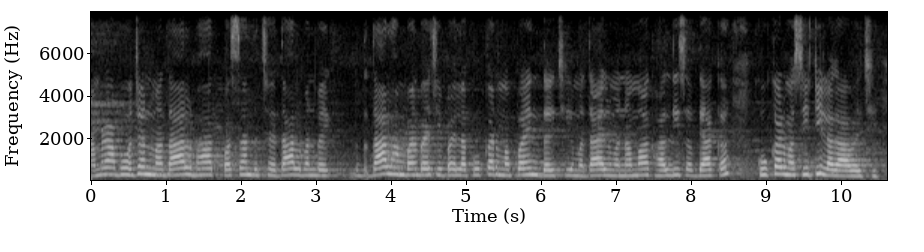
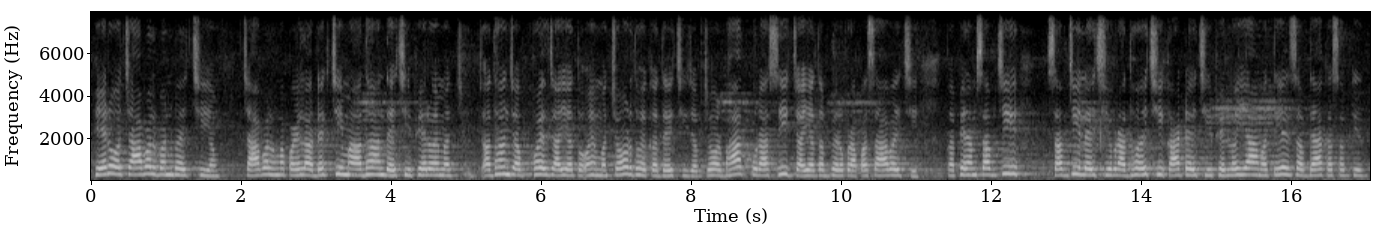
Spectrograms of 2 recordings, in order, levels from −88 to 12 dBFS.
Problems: background sounds at intervals, background conversations at intervals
